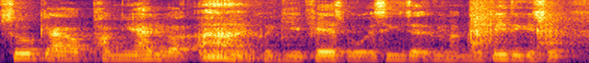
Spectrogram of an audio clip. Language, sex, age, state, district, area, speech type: Manipuri, male, 18-30, Manipur, Bishnupur, rural, spontaneous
